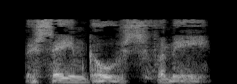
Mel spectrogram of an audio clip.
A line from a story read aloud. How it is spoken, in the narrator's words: he croaked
